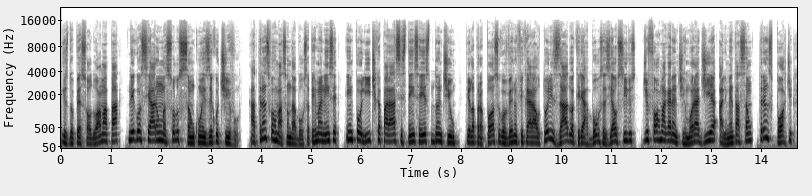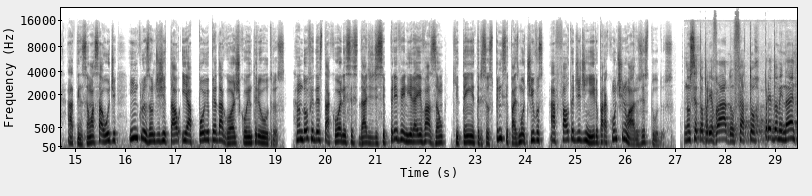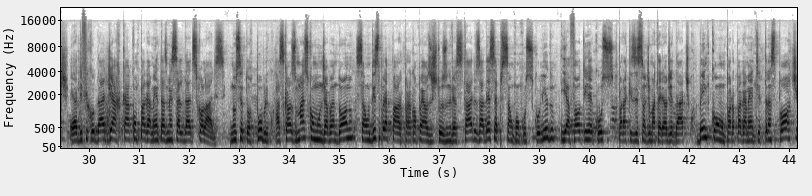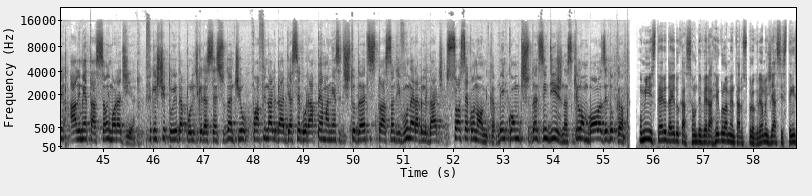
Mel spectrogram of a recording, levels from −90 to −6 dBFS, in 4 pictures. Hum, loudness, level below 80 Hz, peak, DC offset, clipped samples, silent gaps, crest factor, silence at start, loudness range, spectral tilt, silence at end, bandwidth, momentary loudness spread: none; -13 LUFS; -48 dBFS; 0 dBFS; under 0.1%; under 0.1%; 3.63-3.70 s, 19.22-19.31 s; 12 dB; 0 s; 1 LU; -4.5 dB/octave; 0 s; 17 kHz; 4 LU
